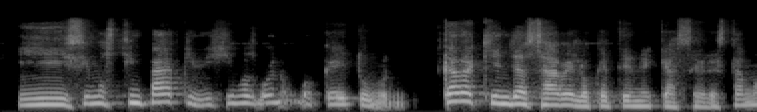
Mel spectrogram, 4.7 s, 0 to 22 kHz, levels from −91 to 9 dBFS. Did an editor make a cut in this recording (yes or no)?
no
